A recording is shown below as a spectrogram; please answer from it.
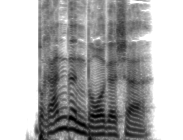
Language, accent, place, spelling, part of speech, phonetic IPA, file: German, Germany, Berlin, brandenburgischer, adjective, [ˈbʁandn̩ˌbʊʁɡɪʃɐ], De-brandenburgischer.ogg
- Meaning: inflection of brandenburgisch: 1. strong/mixed nominative masculine singular 2. strong genitive/dative feminine singular 3. strong genitive plural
